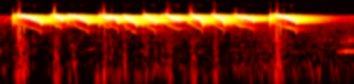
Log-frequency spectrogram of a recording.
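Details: Energetic white-eye singing full-throated in ngalas style, used as a lure for other white-eyes: one continuous string of about twelve high, bright, downward-slurred notes delivered quickly before a sudden stop.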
